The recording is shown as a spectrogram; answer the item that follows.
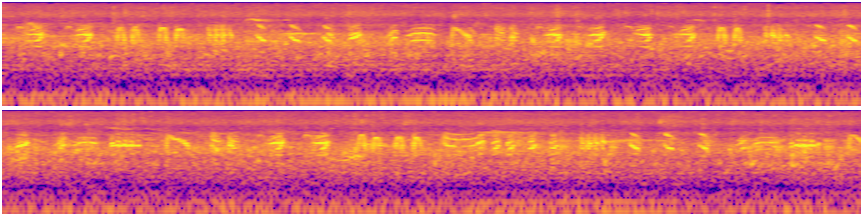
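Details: Eurasian reed warbler (Acrocephalus scirpaceus), a reed-bound bird, gives its continuous, insistent song marking out its territory: steady chattering of rapid, grating and churring notes without pause, over faint background hiss.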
